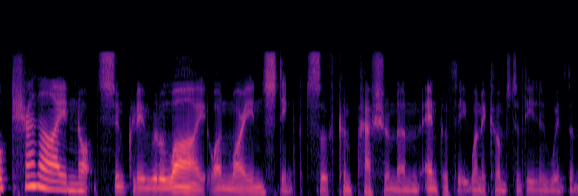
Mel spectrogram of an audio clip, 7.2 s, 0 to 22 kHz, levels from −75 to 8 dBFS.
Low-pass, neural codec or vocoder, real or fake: 7.2 kHz; codec, 16 kHz, 0.5 kbps, X-Codec, HuBERT features, trained on balanced general audio; fake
